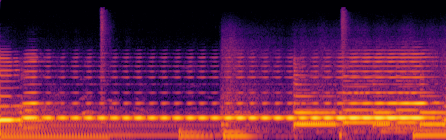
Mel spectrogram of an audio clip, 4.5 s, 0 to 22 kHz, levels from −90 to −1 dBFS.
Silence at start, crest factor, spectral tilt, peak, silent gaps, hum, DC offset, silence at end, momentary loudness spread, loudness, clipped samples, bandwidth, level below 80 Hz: 0 s; 12 dB; -6 dB/octave; -2 dBFS; none; none; under 0.1%; 0 s; 8 LU; -16 LUFS; under 0.1%; 12 kHz; -38 dBFS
